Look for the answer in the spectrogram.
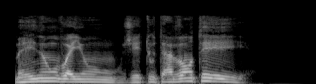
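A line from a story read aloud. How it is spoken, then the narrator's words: Sour retort. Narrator (French): répliqua Brachen d'un ton aigre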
